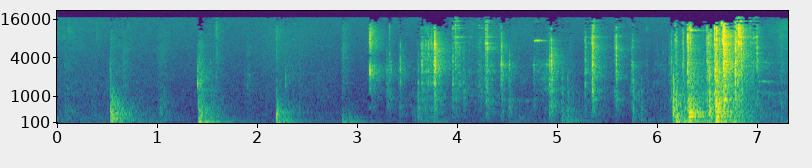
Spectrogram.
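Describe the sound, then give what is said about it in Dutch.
A front door opening and closing as a man goes out through it: a few sharp thuds, then rattling latch and handle clicks, ending in a loud slam. No one speaks. “Hij ging de voordeur uit.”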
